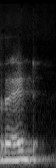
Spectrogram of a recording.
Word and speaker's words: read: is read but here I'm pronouncing it as red because it is in past tense yesterday is there okay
